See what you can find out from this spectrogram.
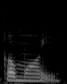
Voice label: "komoi", Wamesa

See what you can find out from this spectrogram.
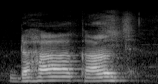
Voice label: small glass, Gta, Dialect: Hill; small glass ball; household

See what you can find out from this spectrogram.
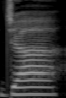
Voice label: "jaa", Apatani

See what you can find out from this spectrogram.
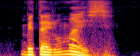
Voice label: "betairumais" because, Yawa

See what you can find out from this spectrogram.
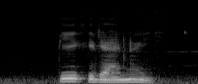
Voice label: "boar large pig", Nukuoro

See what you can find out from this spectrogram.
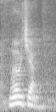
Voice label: better, Mokilese

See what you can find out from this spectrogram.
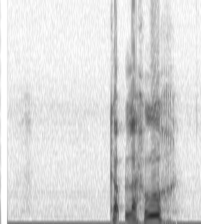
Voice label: sipakapense; twelve

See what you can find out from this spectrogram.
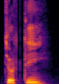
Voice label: "cortiñ", Apatani

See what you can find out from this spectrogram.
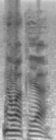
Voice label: "nawa kea" lips, Yawa

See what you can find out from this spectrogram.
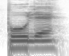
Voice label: "pufe", Apatani

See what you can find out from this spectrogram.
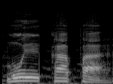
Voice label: "betelnut tree", Wamut

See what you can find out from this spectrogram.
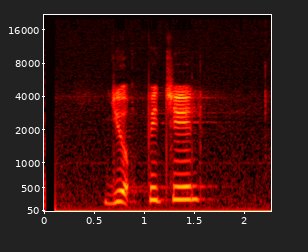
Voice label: ixil; saltar

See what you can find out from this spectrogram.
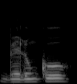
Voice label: "beluñku", Apatani

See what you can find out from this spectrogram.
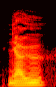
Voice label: "zahw", Apatani

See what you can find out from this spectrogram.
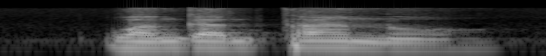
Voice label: truck, Raga

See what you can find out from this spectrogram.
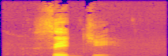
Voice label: "little bird pajaro pequeño", uitoto

